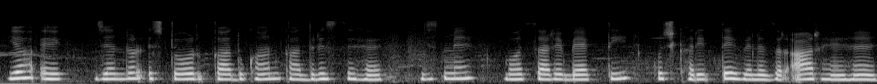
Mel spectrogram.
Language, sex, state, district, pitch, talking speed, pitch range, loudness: Hindi, female, Jharkhand, Palamu, 250 Hz, 135 wpm, 235-260 Hz, -15 LUFS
